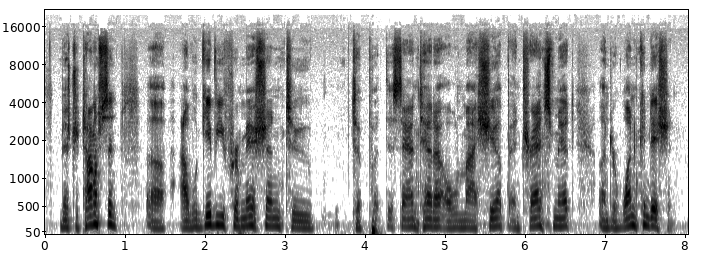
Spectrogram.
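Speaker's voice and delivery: normal talking voice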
